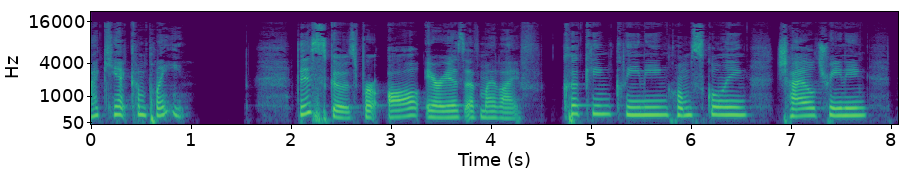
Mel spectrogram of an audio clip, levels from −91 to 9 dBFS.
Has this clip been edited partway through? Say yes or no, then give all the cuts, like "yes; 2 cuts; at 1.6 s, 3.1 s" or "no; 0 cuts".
no; 0 cuts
